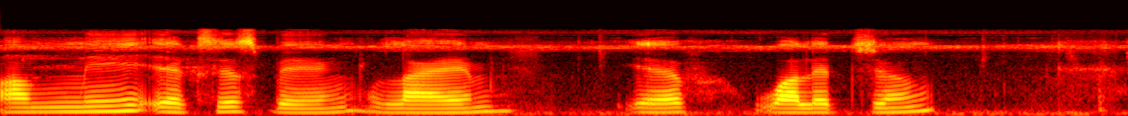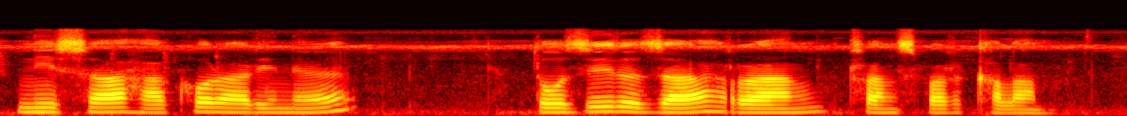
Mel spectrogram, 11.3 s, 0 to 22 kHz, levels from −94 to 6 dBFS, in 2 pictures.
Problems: constant background noise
